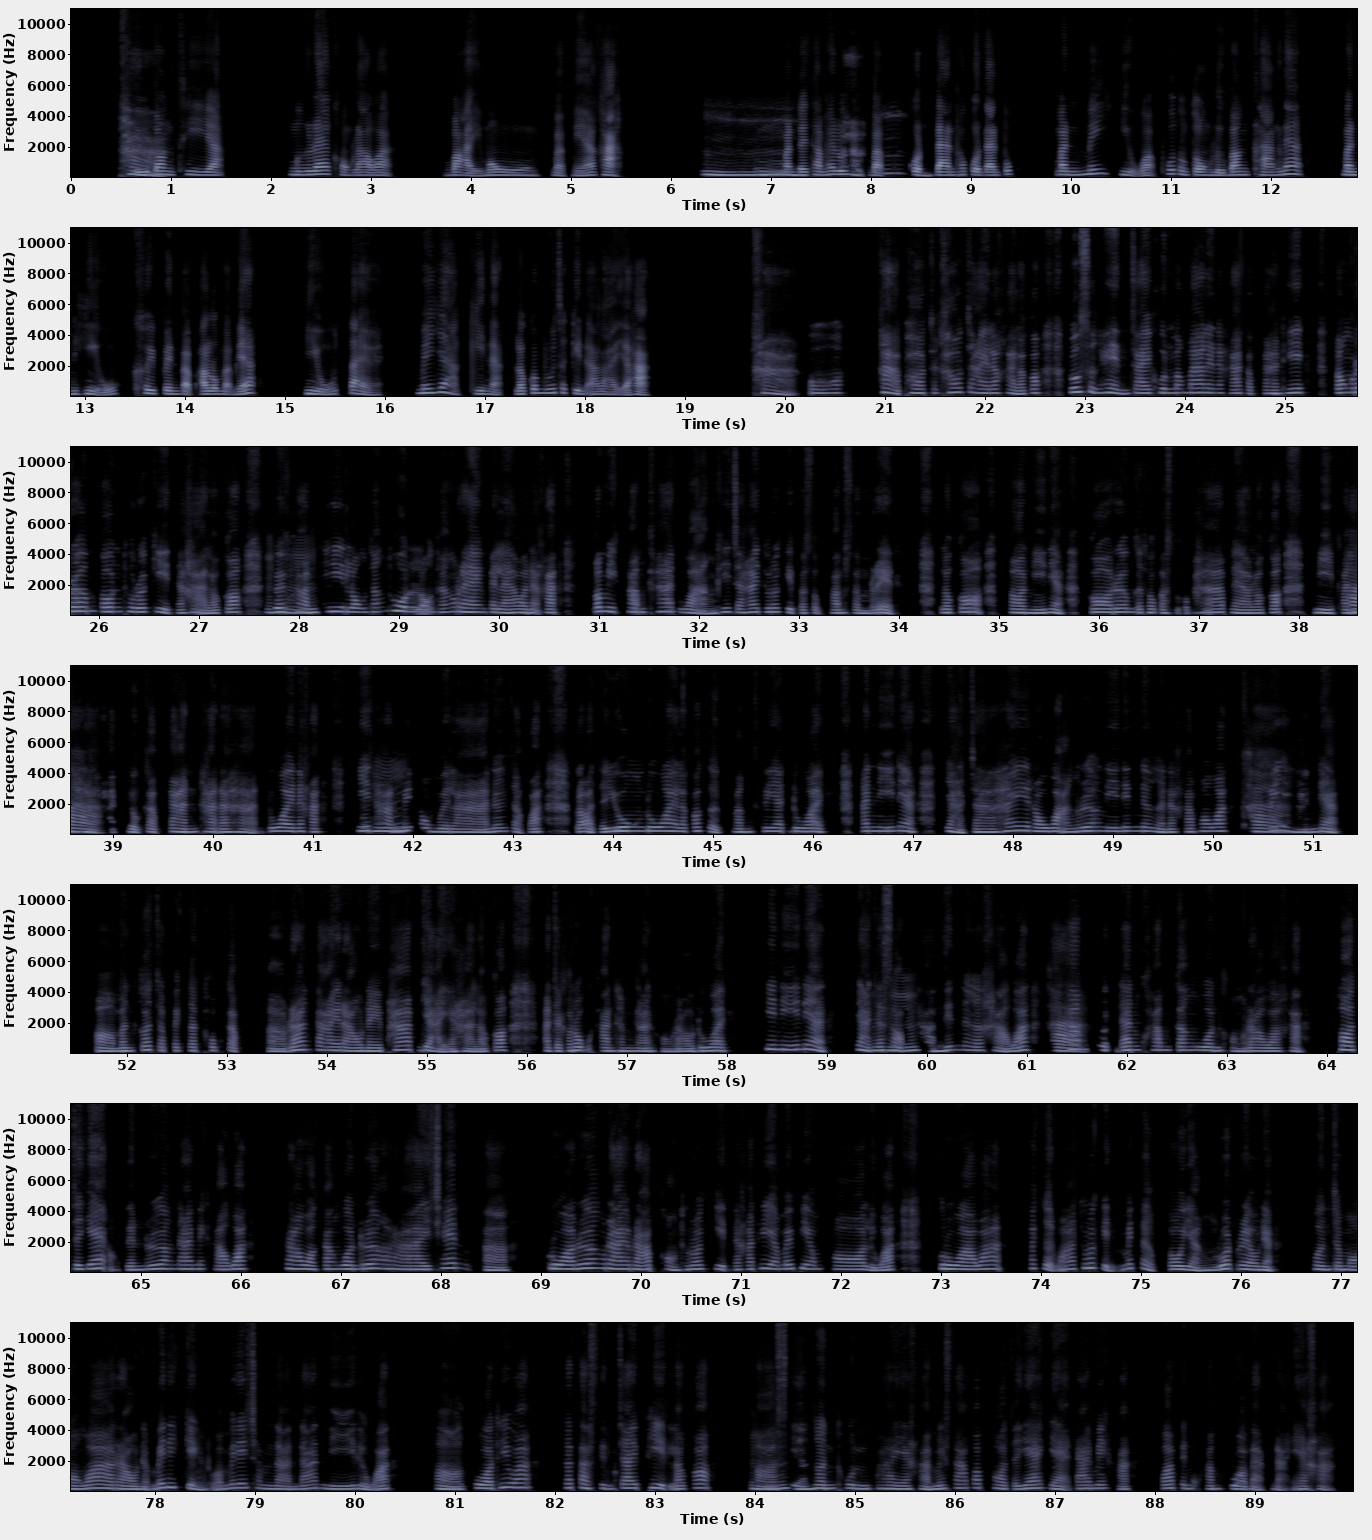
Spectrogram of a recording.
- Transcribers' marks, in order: other background noise
- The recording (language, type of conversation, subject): Thai, advice, คุณรับมือกับความกดดันจากความคาดหวังของคนรอบข้างจนกลัวจะล้มเหลวอย่างไร?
